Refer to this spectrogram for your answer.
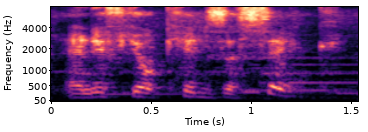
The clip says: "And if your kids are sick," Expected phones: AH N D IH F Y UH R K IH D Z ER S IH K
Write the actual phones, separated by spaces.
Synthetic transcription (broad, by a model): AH N D IH F Y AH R K IH D Z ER S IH K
